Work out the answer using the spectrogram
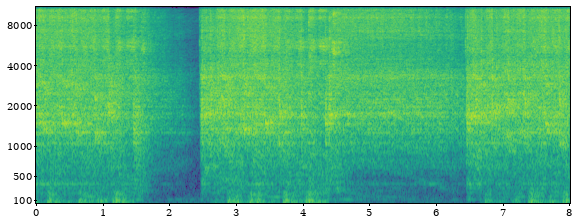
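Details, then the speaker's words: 1974 Yamaha TX500 motorcycle, sat 27 years in a barn, oil poured down both cylinders, choked, about 50 start attempts: starter churns about four turns a second, puffs a couple times and stalls, never catches; low compression no-start. "Well, I have attempted starting this thing probably 50 times now. Putting oil down there, trying to start it. you know, it puffs over a couple times and stalls out."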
